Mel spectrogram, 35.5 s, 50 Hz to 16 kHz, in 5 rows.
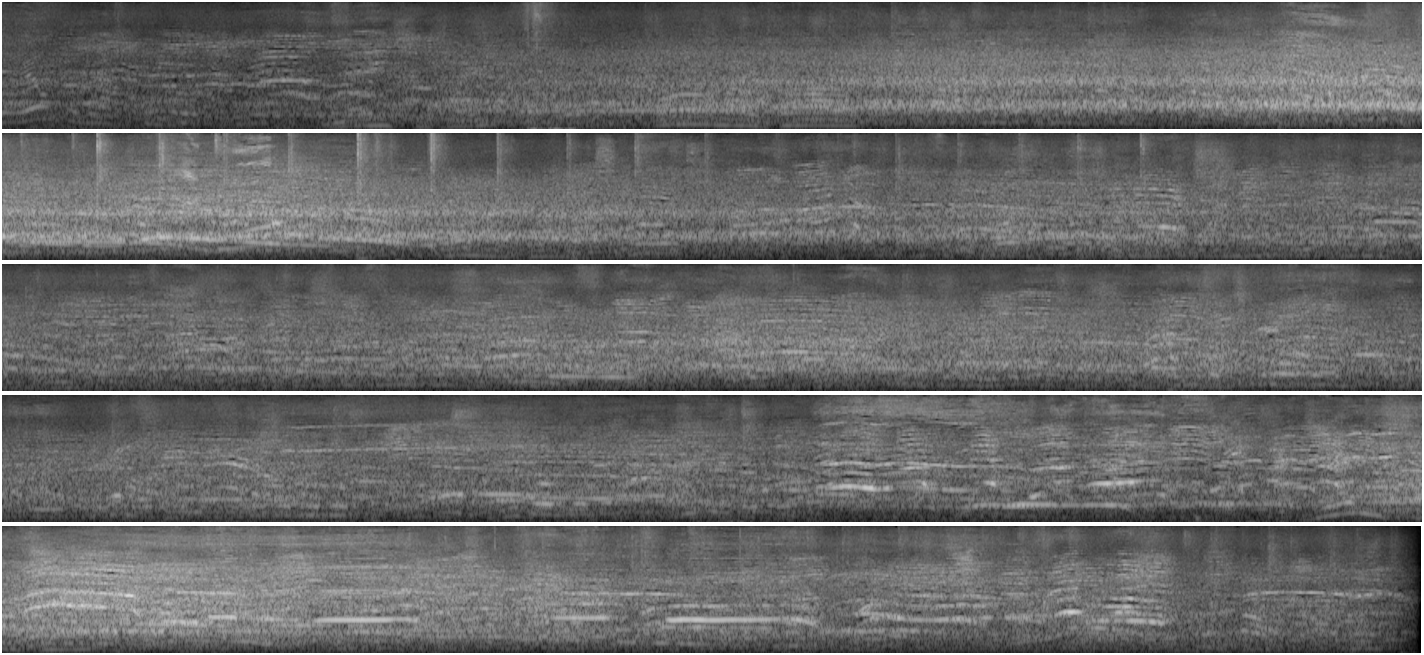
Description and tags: Soccer Stadium 06
Field-recording of a Dutch soccermatch.
Recorded in the Cambuur Stadium in Leeuwarden Netherlands.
